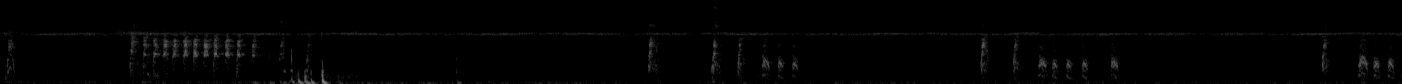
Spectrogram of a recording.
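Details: Rare melanistic black fox squirrel, angry at an intruder and defending its territory during deer tracking, gives sharp, clipped chucks in short irregular bursts after an early rustling flurry, over a steady high insect drone.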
